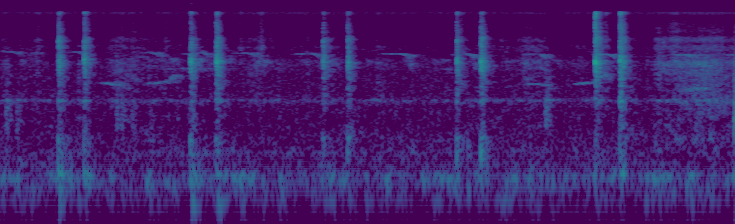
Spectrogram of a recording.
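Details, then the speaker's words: Chest percussion in a basic respiratory examination of a man, one hand as pad and other striking; five pairs of taps give equal resonant notes right and left: normal lungs. "dari pemirsa perkusi secara umum ini itu udah ditemukan bahwa punya dihasilkan antara sisi kanan dan Sisi kiri itu sama episode yang menyatakan bahwa paruh bapak itu normal"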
